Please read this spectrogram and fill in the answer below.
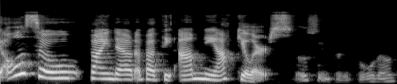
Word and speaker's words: omnioculars: My brain always skips the N-I syllable and just calls them omnoculars, but whatever.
